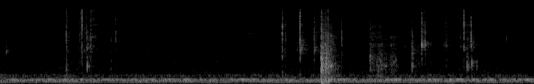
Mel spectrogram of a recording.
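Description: A metal razor blade shaves the edges of a solid green bar of soap held in the hand into curls. Short, crisp scraping strokes sound at irregular intervals over a steady low hum. The sharpest stroke lands just after the three-second mark.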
